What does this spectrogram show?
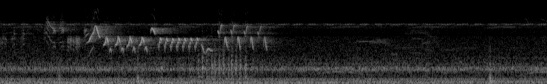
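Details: Southern house wren (curruíra) giving its cheerful, melodious song: a bright burst of high notes runs into a rapid, evenly repeated trill, then a few scratchy notes, over a steady low hum and background buzz.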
